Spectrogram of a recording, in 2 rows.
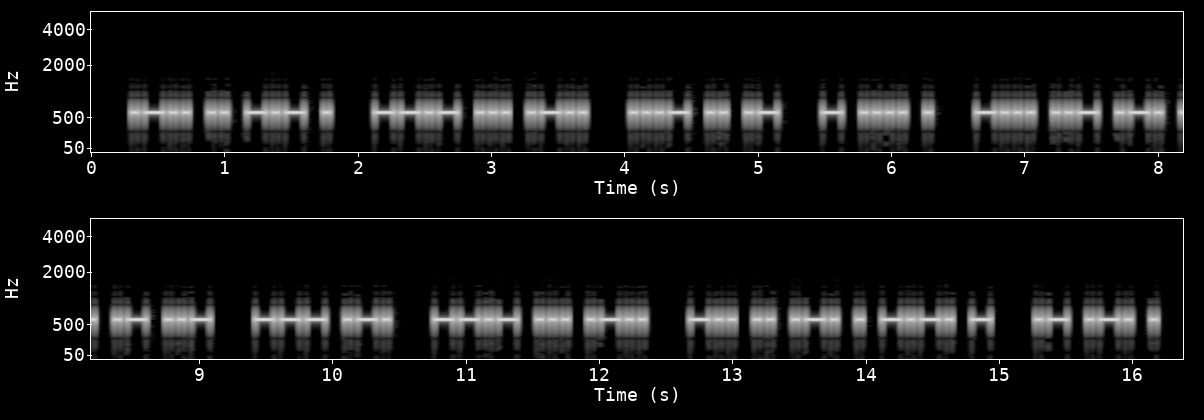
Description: Morse code, heard as a keyed tone, about 25 wpm, 600 Hz. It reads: LIKE QSL VIA THE BUREAU OR QSL DIRECT ARE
